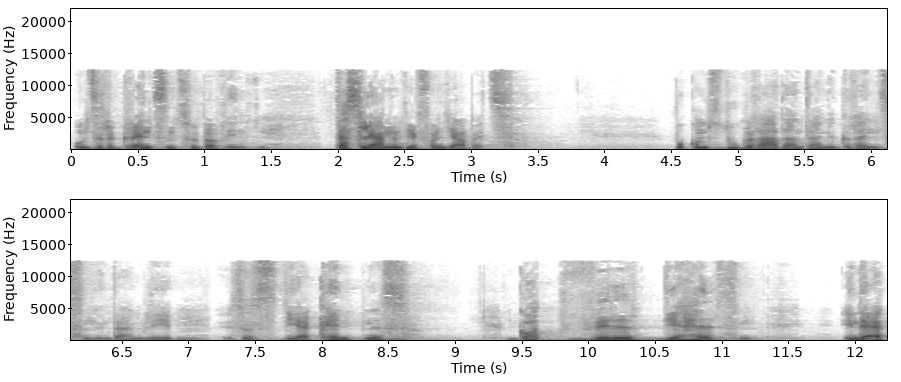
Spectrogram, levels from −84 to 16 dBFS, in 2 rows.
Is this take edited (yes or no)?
yes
